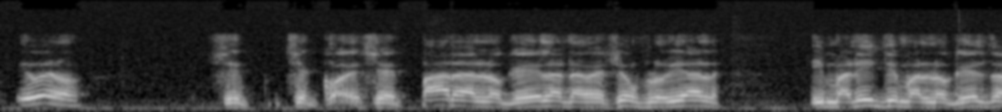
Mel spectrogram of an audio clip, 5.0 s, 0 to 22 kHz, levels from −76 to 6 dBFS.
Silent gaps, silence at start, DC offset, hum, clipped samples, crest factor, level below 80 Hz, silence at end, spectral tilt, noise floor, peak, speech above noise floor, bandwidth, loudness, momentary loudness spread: none; 0.1 s; under 0.1%; none; under 0.1%; 12 dB; -60 dBFS; 0 s; -4.5 dB/octave; -46 dBFS; -6 dBFS; 28 dB; over 20 kHz; -18 LUFS; 8 LU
